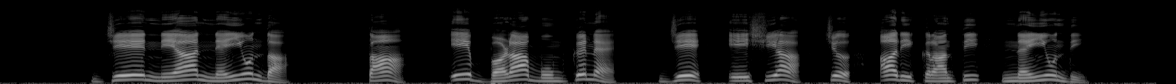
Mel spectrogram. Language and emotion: Dogri, neutral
